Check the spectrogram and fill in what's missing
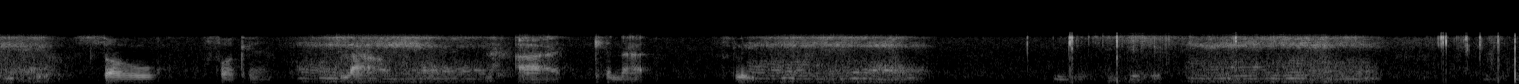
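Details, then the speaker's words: Sleeping man snoring very loudly, recorded on a smartphone: repeated rattling, throaty snores at a slow rate with a few snorts between; muffled, tinny sound. "He's snoring so loud."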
